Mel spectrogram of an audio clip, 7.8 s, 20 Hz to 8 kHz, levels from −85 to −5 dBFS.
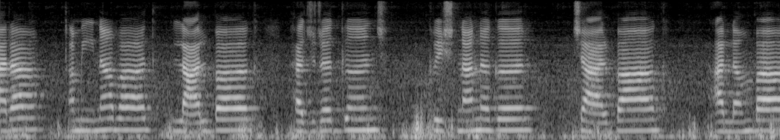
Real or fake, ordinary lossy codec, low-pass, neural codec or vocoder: real; none; none; none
